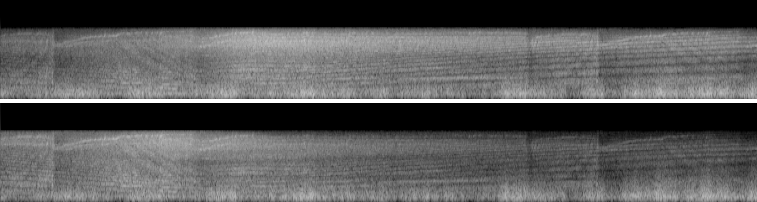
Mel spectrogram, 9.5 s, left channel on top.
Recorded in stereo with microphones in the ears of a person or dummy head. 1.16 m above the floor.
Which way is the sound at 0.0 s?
55° right (ahead or behind).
